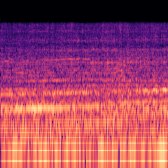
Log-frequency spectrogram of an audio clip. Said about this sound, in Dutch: Er zit een motor achter ons.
